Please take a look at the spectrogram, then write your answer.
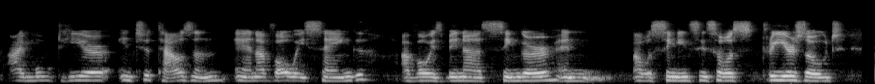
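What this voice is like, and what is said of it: Slight Brazilian accent. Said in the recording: “I'm originally from Brazil, so you might hear a little accent.”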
